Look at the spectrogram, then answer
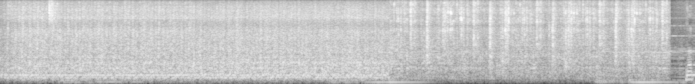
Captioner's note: typewriting; printing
